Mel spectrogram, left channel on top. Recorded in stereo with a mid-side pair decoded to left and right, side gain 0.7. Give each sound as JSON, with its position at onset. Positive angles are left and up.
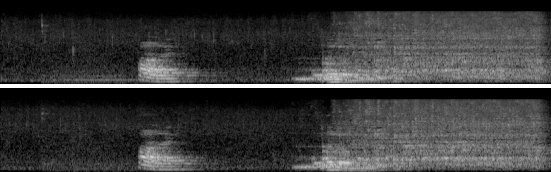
{"t": 0.4, "sound": "laughter", "azimuth_deg": 25, "distance_m": 4.5}
{"t": 2.9, "sound": "a toilet flushing", "azimuth_deg": 10, "distance_m": 8.0}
